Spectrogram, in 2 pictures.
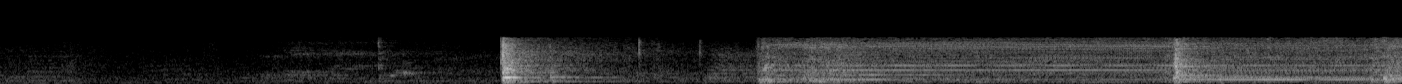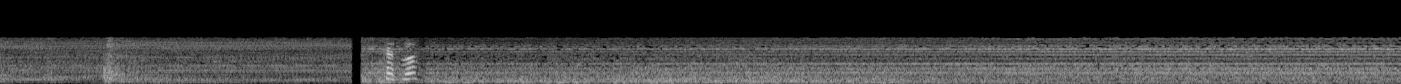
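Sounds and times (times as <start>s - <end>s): hydraulic power unit humming: 5.0s - 28.0s.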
